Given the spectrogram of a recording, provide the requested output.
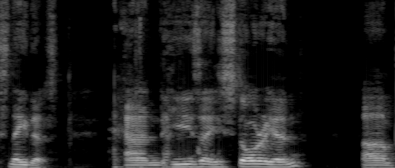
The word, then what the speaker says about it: Snyders: Um Sn some people are Sniders, but I think he's Sners.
